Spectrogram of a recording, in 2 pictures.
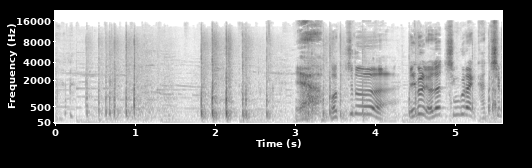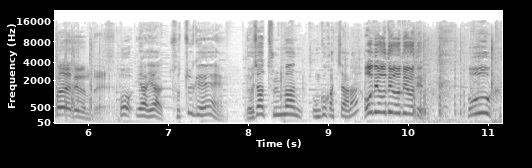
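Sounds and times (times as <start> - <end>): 
fireworks bangs and crackles at a festival: 0.0 - 6.4, 9.4 - 11.1
speech: 3.0 - 11.1.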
